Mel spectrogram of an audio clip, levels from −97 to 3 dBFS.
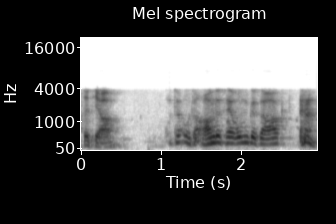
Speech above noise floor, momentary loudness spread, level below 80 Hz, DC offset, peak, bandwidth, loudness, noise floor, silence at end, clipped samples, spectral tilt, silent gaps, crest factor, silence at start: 40 dB; 12 LU; -66 dBFS; under 0.1%; -2 dBFS; 4.1 kHz; -19 LUFS; -58 dBFS; 0 s; under 0.1%; -10.5 dB/octave; none; 16 dB; 0.05 s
